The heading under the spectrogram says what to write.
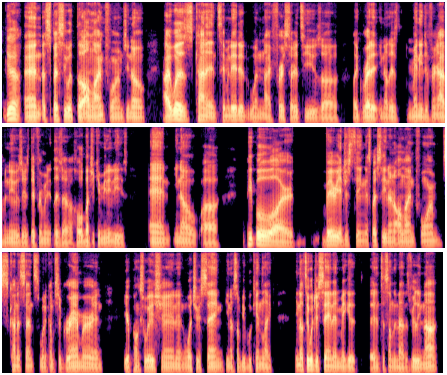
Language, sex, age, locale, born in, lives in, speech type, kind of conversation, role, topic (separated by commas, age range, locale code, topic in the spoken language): English, male, 25-29, en-US, United States, United States, conversation, unstructured, none, How do everyday gadgets help you feel closer to the people you care about?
